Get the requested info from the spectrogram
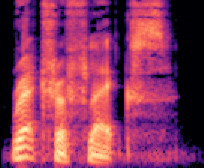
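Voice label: "retroflex", British English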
